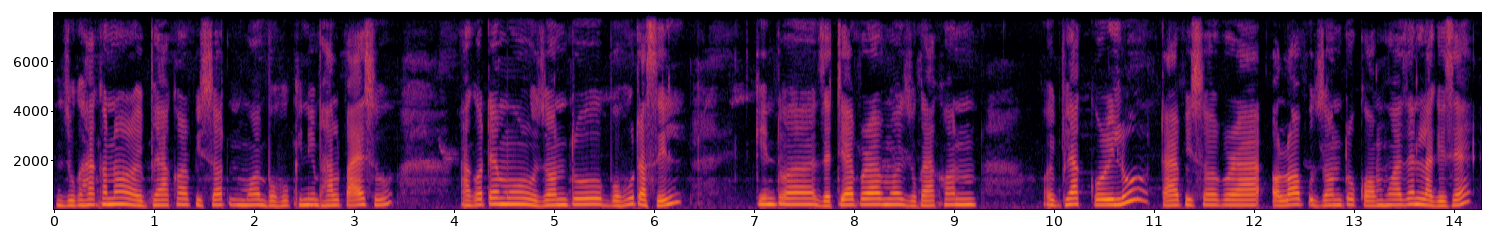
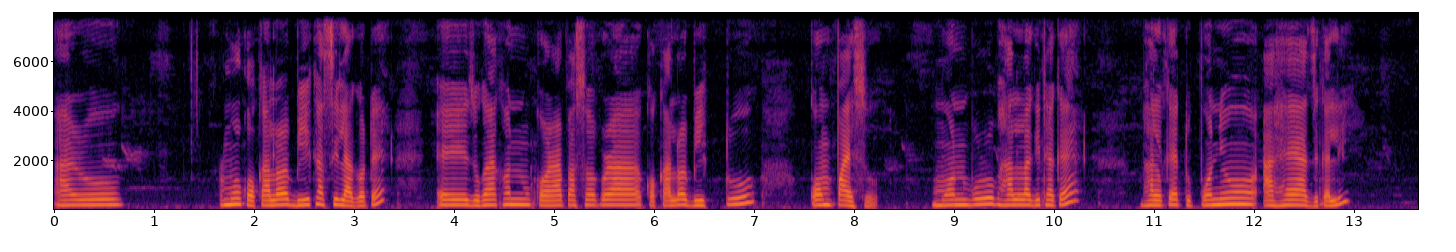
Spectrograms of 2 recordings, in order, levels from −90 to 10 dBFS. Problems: background sounds at intervals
